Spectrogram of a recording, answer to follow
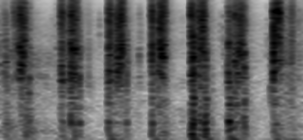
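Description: A Halloween Tarot card deck being shuffled by hand, the cards slipping from one hand to the other in short strokes about three times a second.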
